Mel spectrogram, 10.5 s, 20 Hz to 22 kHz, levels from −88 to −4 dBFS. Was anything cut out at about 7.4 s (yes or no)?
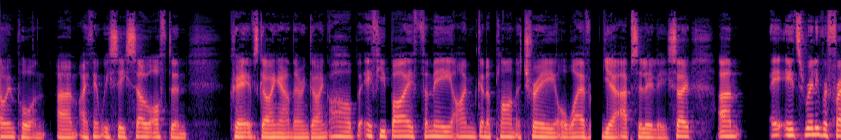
yes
